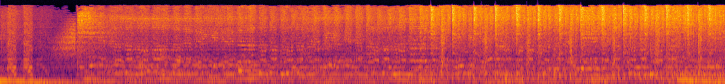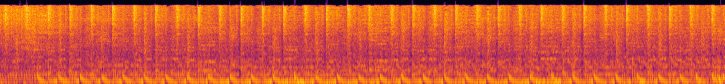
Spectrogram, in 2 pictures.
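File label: tehno muzika, techno music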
